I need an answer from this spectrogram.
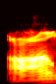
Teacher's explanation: তো এখানে আং আনা বলে আং অর্থাৎ গুন্না চলাকালীন সময়ে হদের মাখরাজে অবস্থান করব >> এবং জিওভার গোড়া জিওভার মধ্যখান এইটা ঊর্ধ্মুখে রাখতে হবে যাতে করে গুন্নার আওয়াজটাও মোটা হয় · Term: গুন্নাও মোটা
